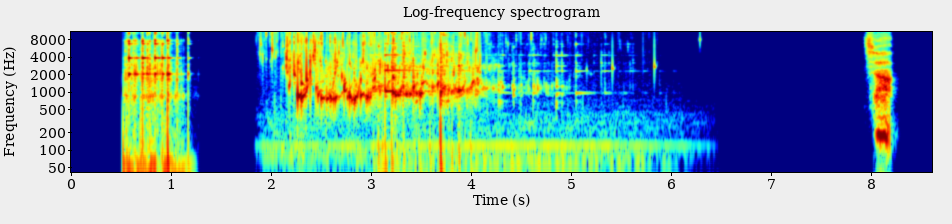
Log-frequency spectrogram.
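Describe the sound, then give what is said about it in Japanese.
A brief clatter of ice in a glass, then a strong liquor poured steadily over the ice to serve it on the rocks for a couple of seconds, trailing off into a few drips, followed later by a short clink, without talk. “このお酒、ロックで飲むのがいいんだって。”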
